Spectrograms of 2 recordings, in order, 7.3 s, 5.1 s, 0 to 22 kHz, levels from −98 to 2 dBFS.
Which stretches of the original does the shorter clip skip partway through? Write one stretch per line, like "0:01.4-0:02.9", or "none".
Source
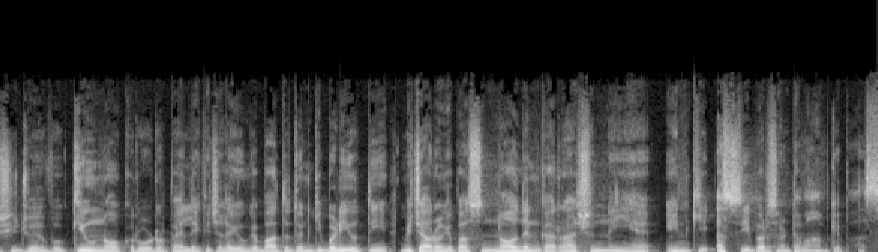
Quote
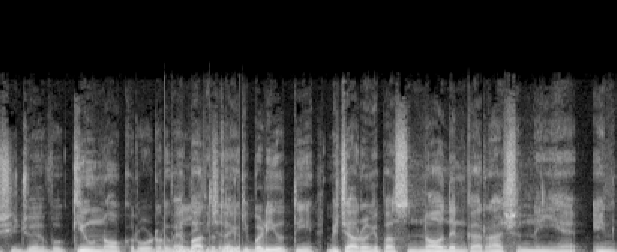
0:01.5-0:02.1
